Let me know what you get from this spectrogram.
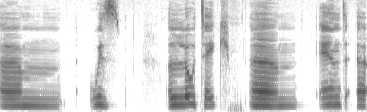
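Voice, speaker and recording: A woman's dark, mellow tone with a dry, close sound and no echo. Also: very clean recording, silent background. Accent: French. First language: French. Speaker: researcher. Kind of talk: conference presentation. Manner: halting.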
